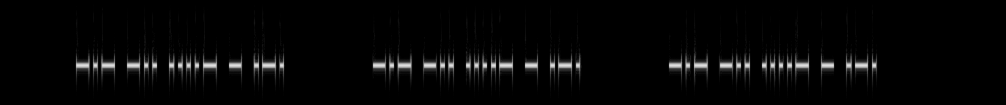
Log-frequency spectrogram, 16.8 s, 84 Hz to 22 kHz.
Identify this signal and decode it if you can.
Morse code, heard as a keyed tone, about 17 wpm, 700 Hz. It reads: KD4TR KD4TR KD4TR
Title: USA Call Signs - 5 Characters - Repeated 3x - 17wpm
